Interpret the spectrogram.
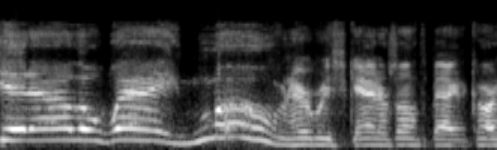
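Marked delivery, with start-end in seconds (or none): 0.0-1.9 put-on shrill, high, stretched-out screaming voice. Retelling how Greg's main guy cleared people off the car: imitating someone screaming. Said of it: "He comes screaming".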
